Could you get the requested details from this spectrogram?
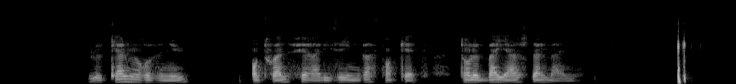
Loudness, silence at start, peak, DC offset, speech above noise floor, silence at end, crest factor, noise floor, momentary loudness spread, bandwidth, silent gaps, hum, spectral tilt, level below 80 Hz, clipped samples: -31 LUFS; 0.9 s; -2 dBFS; under 0.1%; 42 dB; 0.5 s; 30 dB; -73 dBFS; 13 LU; 9.6 kHz; none; none; -7.5 dB/octave; -64 dBFS; under 0.1%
